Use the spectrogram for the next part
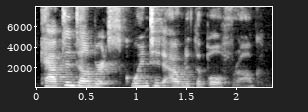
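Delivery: ordinary delivery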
